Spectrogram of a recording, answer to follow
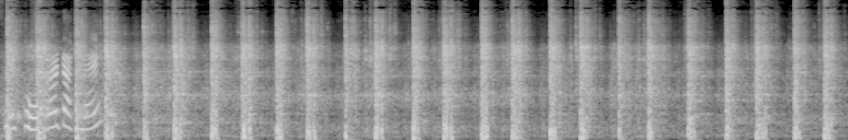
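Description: Masala pounding machine (kandap) with iron pestles pounding spice powder in an iron bowl: a steady, even run of heavy thuds, about three a second. A voice is heard briefly near the start.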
